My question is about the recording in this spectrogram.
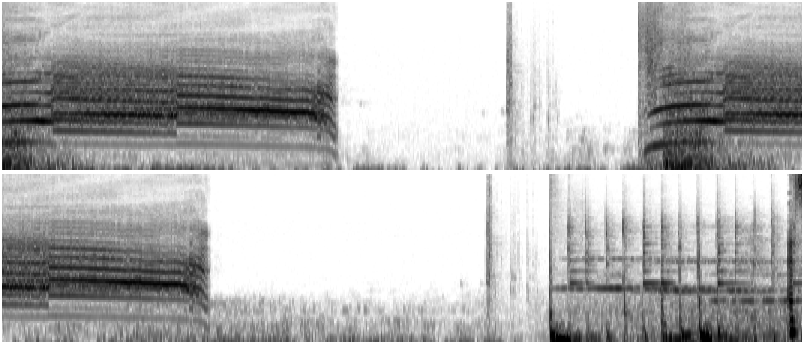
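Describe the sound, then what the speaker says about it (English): A character screaming in the video game Danganronpa: Trigger Happy Havoc, two long, loud, wailing screams several seconds each separated by silence, followed by a shorter burst of bright, busy sound at the end. "As Taka's sad screams invaded our skulls"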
